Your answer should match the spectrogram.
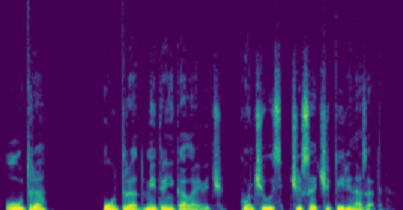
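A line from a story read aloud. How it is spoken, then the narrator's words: Icy clipped tone. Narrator (Russian): ледяным тоном отчеканил Белецкий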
